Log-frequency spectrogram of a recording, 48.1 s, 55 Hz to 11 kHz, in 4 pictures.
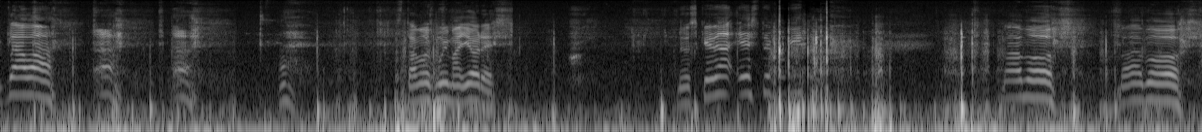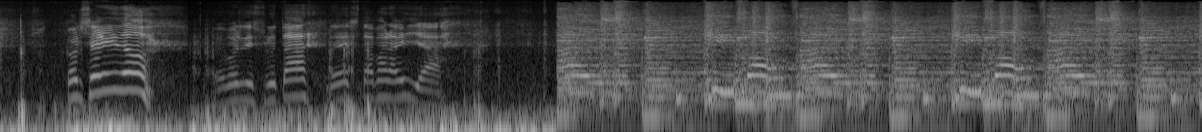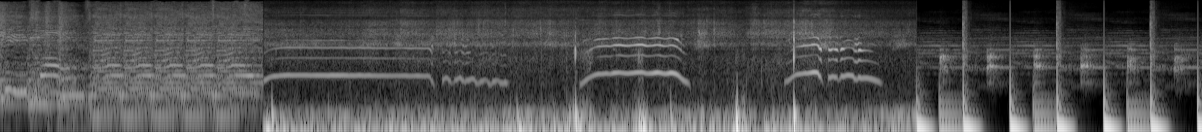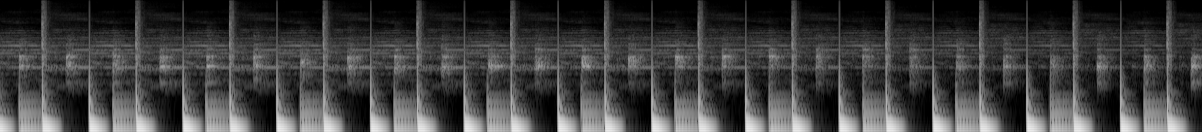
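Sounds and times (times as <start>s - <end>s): rustles: 0.3s - 17.6s, 26.7s - 33.2s
hard breaths: 0.6s - 4.0s, 8.2s - 11.1s, 13.4s - 14.2s, 16.4s - 17.6s, 46.3s - 48.0s
music: 17.6s - 26.7s, 33.2s - 48.0s
skier whooping: 26.7s - 31.1s, 31.8s - 33.1s
skis in powder snow: 26.7s - 33.2s
wind on microphone: 26.7s - 34.6s
wind rumble: 26.7s - 47.8s
electronic beat with kick drum: 33.2s - 48.0s.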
